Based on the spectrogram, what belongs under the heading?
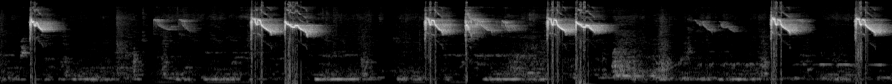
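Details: Provocative white-eye song meant to draw out rivals: piercing downward-sweeping chirps repeated at uneven intervals, about twenty a minute, often doubled, over a quiet low hum.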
